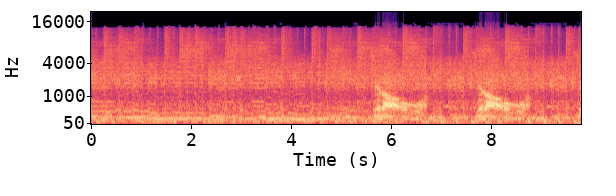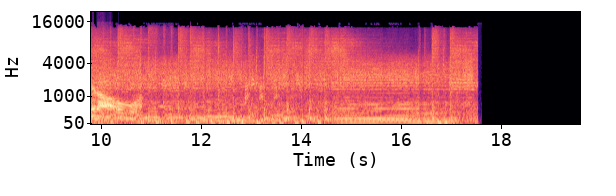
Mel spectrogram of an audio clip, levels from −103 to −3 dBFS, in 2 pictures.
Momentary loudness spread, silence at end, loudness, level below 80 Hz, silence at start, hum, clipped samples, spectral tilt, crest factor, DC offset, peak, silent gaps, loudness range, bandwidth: 8 LU; 2.05 s; -12 LUFS; -28 dBFS; 0 s; none; 0.2%; -3.5 dB/octave; 14 dB; under 0.1%; 0 dBFS; none; 5 LU; 16 kHz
